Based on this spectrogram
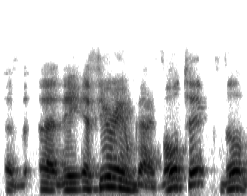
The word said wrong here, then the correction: Vitalik: Voltic, Vitalik, Vitalik, right?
